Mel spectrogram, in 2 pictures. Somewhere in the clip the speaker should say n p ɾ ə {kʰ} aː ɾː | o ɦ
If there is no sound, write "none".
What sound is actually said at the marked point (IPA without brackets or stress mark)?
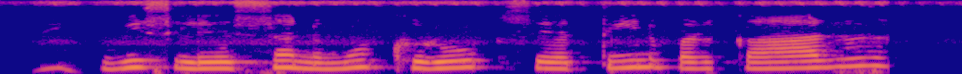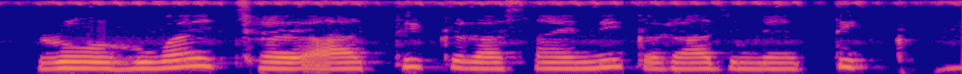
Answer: k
